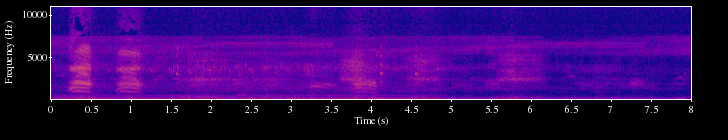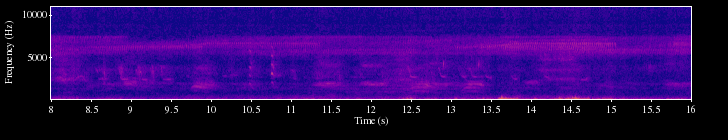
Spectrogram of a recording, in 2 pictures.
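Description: Birds calling, harsh calls that come near the start and again around four and six seconds in, over faint outdoor background. Near the end a few loud, low thumps break in.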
